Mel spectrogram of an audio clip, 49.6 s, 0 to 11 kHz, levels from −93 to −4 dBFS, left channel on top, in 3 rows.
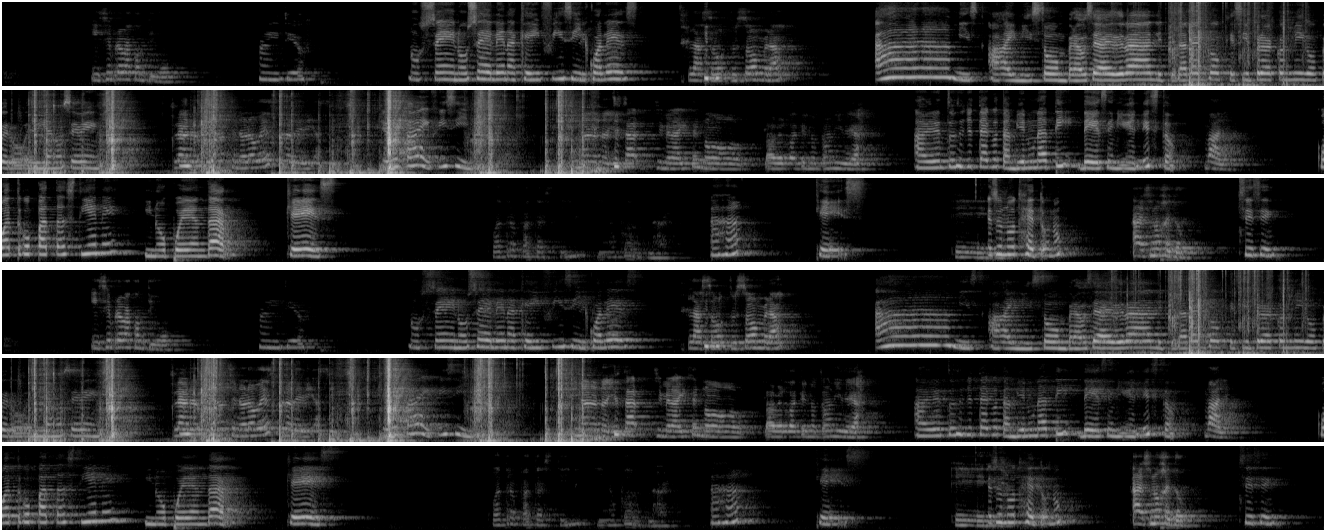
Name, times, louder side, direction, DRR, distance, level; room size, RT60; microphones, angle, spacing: voice 1, 1.1-2.1 8.6-9.8 18.7-20.8 23.5-25.8 26.1-27.3 31.6-31.9 39.2-41.4 44.9-45.6 47.2-47.9, right 3 dB, 70° right, 6 dB, 3.6 m, -49 dB
voice 2, 3.2-3.8 5.1-7.9 8.5-9.0 10.9-17.8 18.7-18.9 21.3-22.5 23.9-24.2 27.9-31.2 33.0-34.5 34.8-36.0 36.6-37.2 41.9-42.3 43.2-43.8 45.4-46.3 48.5-49.0, left 3 dB, 85° left, 6 dB, 1.5 m, -41 dB
sound 1, 13.6-16.4 16.6-18.0 18.6-19.3 19.9-21.5 22.3-23.9, right 3 dB, 20° right, 1.5 m, -36 dB
26.0 x 17.5 x 9.1 m, 0.93 s
head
